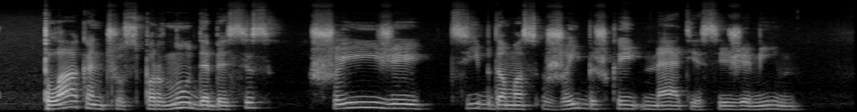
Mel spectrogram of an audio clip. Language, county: Lithuanian, Vilnius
